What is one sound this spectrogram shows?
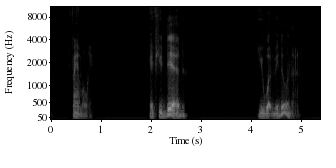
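A middle-aged man speaks calmly and closely into a microphone, in short phrases.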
